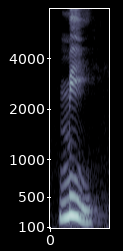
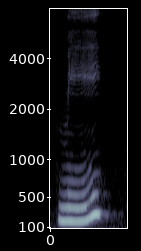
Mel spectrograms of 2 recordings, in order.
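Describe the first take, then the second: First: The pitch is low and dipping. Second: The pitch rises from mid to high. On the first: "the third tone goes like this" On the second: "it goes up"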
